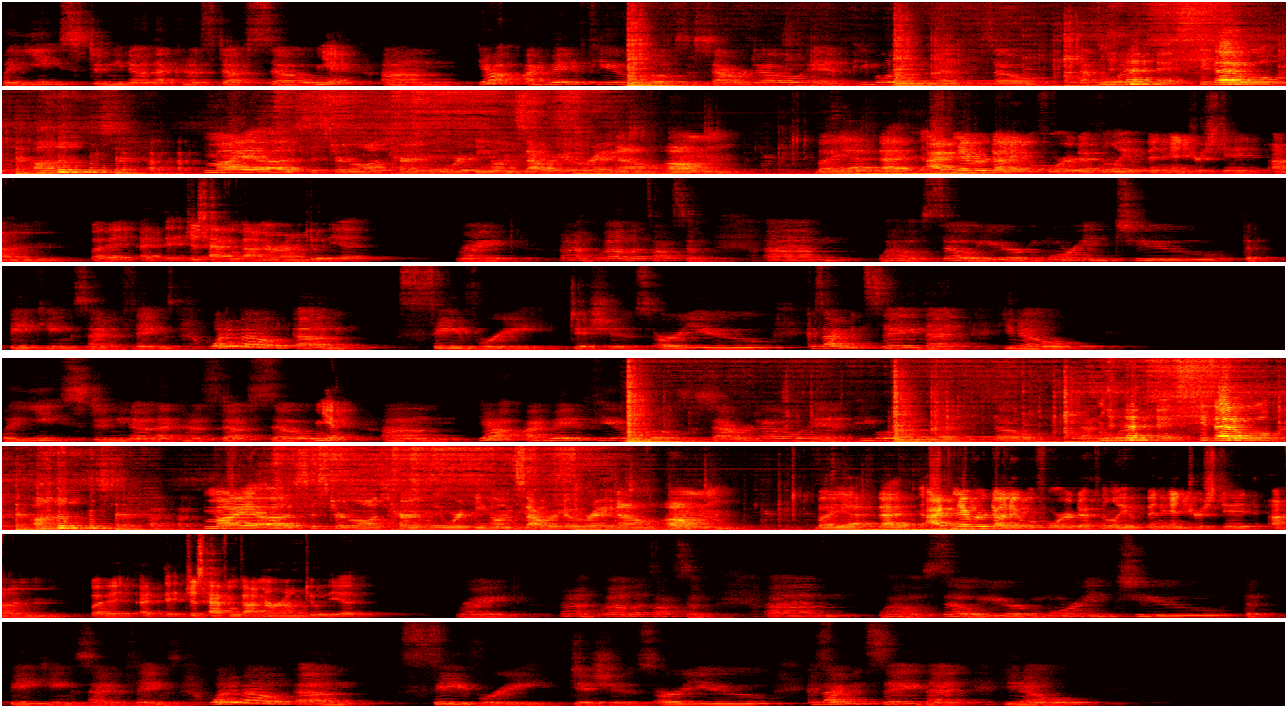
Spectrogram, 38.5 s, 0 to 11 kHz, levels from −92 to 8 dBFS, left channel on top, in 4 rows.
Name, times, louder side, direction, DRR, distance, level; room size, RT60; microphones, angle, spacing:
voice 1, 0.0-2.4 2.8-7.8 8.1-8.5 10.7-11.3 22.7-23.2 23.4-28.7 28.9-31.5 31.9-37.0, left 1 dB, 70° left, -5 dB, 4.6 m, -44 dB
sound 1, 4.6-11.1 11.4-16.9, right 2 dB, 30° right, 4.2 m, -40 dB
voice 2, 8.2-10.2 10.6-10.7 11.1-15.1 15.7-19.7 19.9-21.9, right 3 dB, 45° right, -1 dB, 3.7 m, -33 dB
25.5 x 9.6 x 2.7 m, 0.71 s
head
